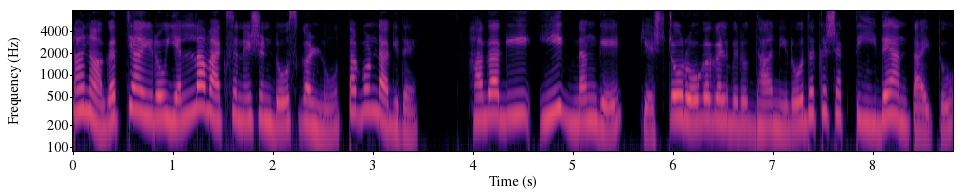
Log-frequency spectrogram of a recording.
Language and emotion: Kannada, happy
